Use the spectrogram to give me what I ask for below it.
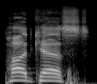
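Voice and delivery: big showy podcast intro; hosting it like a radio announcer. Acted.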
